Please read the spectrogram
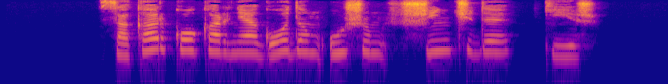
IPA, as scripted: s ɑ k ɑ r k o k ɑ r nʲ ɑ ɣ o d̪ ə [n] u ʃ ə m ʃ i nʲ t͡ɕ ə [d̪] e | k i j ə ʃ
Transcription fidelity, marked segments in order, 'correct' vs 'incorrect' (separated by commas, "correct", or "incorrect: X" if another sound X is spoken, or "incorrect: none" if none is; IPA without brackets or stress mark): incorrect: m, correct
